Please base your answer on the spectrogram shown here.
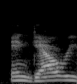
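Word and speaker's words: Angourie: engrossed surprisingly I think the biggest thing is in gallery Bryce's performance that's how you say it I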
